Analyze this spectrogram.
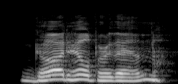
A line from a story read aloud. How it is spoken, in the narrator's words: said gloomily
